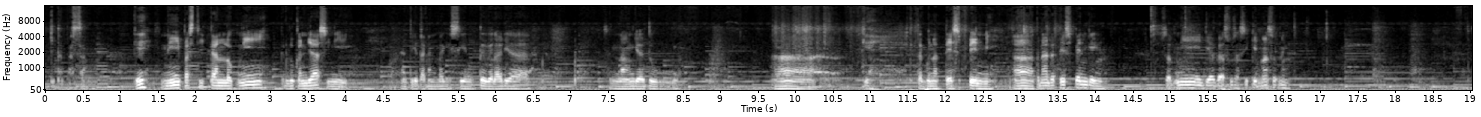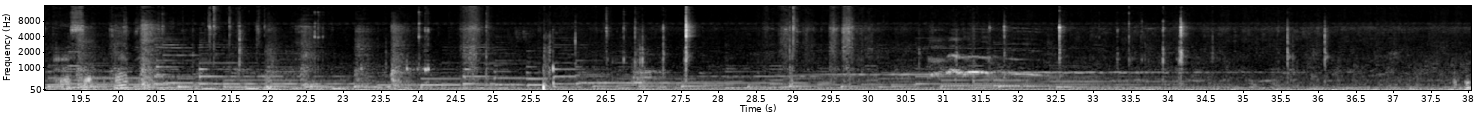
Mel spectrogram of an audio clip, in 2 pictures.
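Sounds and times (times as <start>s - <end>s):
background music: 0.0s - 38.0s
rooster crowing: 10.1s - 10.8s, 30.2s - 34.5s.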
